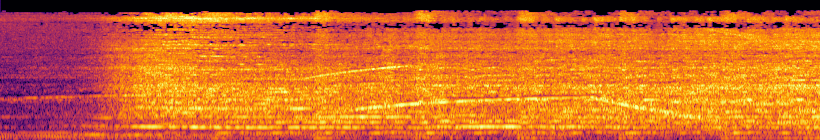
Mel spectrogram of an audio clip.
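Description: Tense television-drama score swelling about a second in: a noisy whoosh over sustained tones, with gliding pitches that rise and then fall.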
